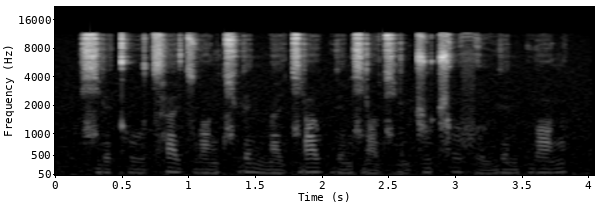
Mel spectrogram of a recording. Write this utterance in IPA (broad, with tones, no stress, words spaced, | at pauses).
ɕjɛ˧˥kʰo˧˥ʊ̯t͡sʰa˥˩ɪ̯t͡swɑ˧˥ŋ t͡ɕʰɥɛ˥˩n ma˨˩ɪ̯t͡ɕjɑ˥ʊ̯ pɥɛ˧˥nɕjɑ˨˩ʊ̯t͡ɕʰjɛ˦nʈ͡ʂu˥ ʈ͡ʂʰɤ˥fɤ˨˩ lɥɛ˧˥n pwɑ˧˥ŋ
